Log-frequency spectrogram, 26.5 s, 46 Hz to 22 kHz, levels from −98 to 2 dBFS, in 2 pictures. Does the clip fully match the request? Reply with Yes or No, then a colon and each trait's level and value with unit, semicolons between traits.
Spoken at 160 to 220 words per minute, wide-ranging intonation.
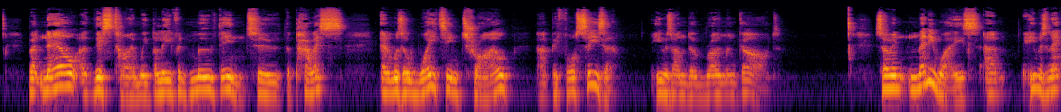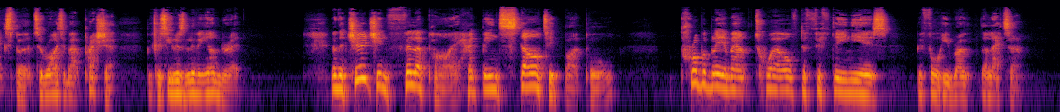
No: average, 140 wpm; wide, 6.5 semitones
